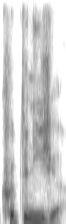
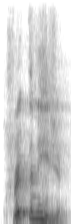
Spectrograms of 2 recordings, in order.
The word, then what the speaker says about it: Cryptomnesia: actually pronounced Cryptomnesia. Cryptomnesia.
